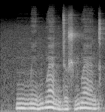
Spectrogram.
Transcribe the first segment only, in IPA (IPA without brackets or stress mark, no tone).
mː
